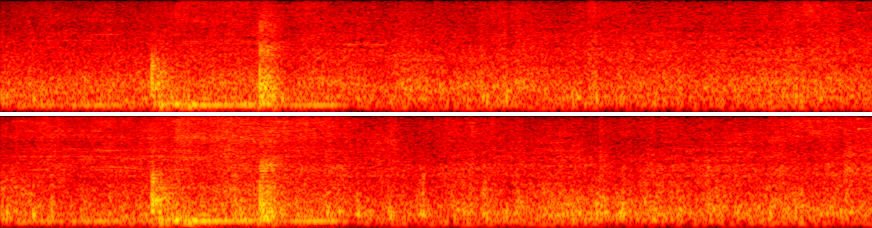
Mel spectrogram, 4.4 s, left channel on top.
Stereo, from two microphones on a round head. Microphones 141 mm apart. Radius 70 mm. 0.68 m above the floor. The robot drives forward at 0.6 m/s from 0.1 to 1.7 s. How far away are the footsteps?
About 1.4 m.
